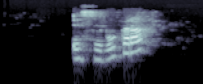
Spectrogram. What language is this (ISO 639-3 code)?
bak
